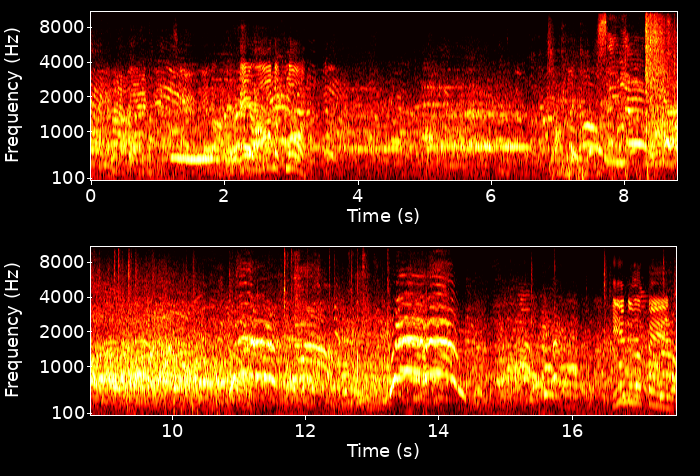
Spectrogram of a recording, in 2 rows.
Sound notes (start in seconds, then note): 4.4 crowd chatter; 7.0 crowd cheering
